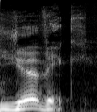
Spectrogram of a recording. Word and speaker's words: Gjovik: And it was Gjovik, but it's pronounced Gjovik. The G is silent, but that's where the name came.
